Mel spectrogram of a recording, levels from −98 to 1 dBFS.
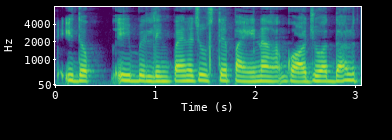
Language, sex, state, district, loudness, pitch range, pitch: Telugu, female, Andhra Pradesh, Krishna, -13 LUFS, 185-205 Hz, 190 Hz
